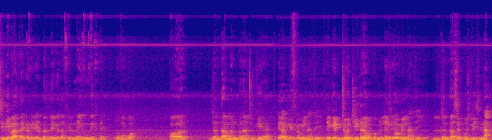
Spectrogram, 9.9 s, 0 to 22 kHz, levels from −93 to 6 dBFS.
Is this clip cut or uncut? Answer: cut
